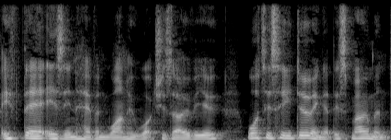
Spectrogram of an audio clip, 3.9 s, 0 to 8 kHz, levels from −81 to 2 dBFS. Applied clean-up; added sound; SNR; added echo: none; none; none; none.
